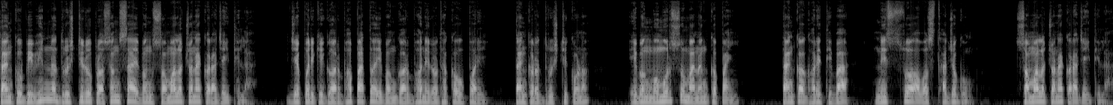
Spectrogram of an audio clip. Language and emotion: Odia, neutral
